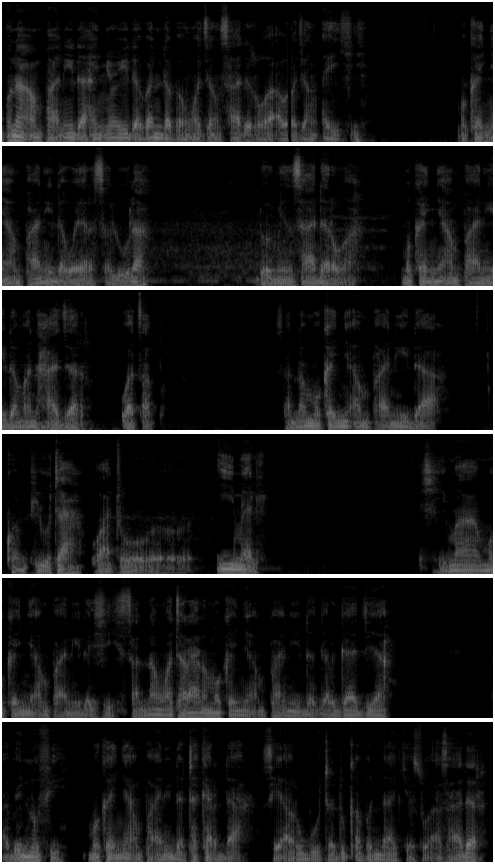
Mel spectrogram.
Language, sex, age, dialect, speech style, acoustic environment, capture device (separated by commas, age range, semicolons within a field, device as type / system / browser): Hausa, male, 35-44, Nigeria - Kano, relaxed; tired, silence, mobile / Linux / Chrome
